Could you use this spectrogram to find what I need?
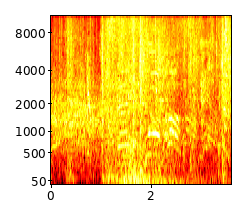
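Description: A fiery explosion booms and rumbles.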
